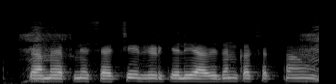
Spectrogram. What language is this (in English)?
Hindi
